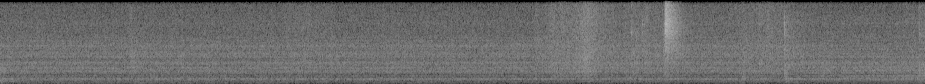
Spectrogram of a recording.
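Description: Electric potter's wheel running with a steady hum. A couple of brief sharp sounds come a little after the middle.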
